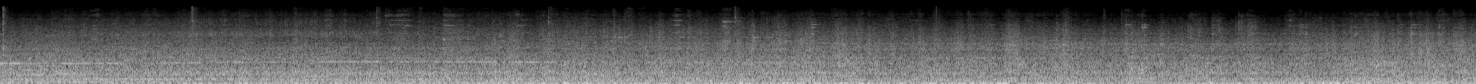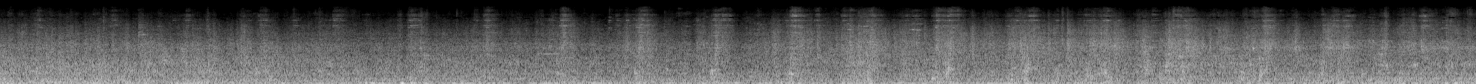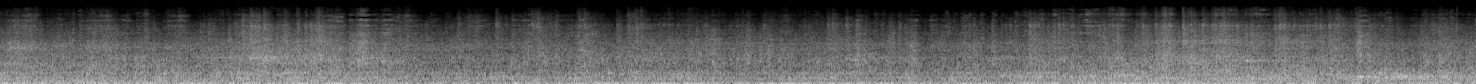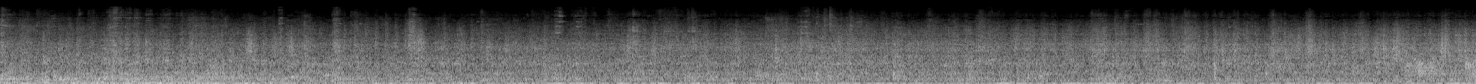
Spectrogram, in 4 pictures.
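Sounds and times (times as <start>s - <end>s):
freight wagons rumbling on rails: 0.0s - 59.0s
wheels clicking over rail joints: 0.0s - 59.0s.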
